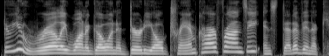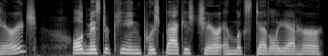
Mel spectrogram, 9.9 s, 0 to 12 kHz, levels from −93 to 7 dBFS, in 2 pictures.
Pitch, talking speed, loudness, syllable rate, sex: 195 Hz, 180 wpm, -20 LUFS, 4.3 syllables/s, female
